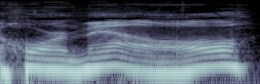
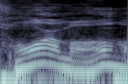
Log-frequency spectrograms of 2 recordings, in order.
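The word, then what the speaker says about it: Hormel: outside of aus Minnesota horel as we all mispronounce it it's horal over to horal Y um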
